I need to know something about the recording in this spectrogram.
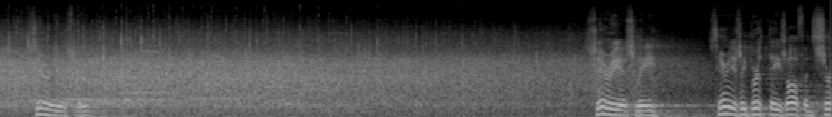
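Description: An elderly man speaks through a microphone with good humour, in a large echoing hall.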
